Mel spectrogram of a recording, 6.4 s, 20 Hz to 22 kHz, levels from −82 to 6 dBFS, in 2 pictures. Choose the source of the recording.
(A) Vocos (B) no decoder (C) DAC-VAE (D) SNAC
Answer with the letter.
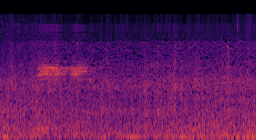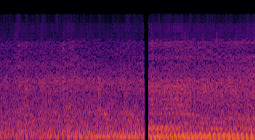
B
